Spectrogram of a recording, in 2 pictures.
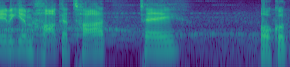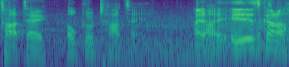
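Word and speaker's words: Hocotate: Hokotate. I It is kind of hard to pronounce at first. I think of hokco and then tat like you know tomato tomato kind of situation.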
